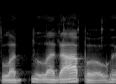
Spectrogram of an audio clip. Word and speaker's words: Ladapo: The events have become so overwhelming that, as of this week, Florida Surgeon General I say his name incorrectly. I'm going to try to say it correctly. Lapado I think it's Ladapo, that's what it is,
